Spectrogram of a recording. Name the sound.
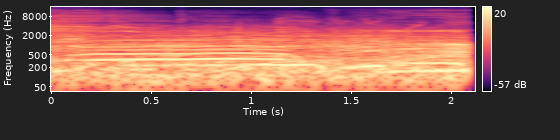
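cattle mooing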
